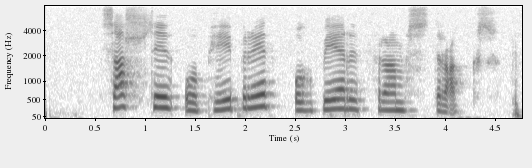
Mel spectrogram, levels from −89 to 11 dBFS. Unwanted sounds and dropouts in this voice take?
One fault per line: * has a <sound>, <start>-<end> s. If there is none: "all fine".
all fine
